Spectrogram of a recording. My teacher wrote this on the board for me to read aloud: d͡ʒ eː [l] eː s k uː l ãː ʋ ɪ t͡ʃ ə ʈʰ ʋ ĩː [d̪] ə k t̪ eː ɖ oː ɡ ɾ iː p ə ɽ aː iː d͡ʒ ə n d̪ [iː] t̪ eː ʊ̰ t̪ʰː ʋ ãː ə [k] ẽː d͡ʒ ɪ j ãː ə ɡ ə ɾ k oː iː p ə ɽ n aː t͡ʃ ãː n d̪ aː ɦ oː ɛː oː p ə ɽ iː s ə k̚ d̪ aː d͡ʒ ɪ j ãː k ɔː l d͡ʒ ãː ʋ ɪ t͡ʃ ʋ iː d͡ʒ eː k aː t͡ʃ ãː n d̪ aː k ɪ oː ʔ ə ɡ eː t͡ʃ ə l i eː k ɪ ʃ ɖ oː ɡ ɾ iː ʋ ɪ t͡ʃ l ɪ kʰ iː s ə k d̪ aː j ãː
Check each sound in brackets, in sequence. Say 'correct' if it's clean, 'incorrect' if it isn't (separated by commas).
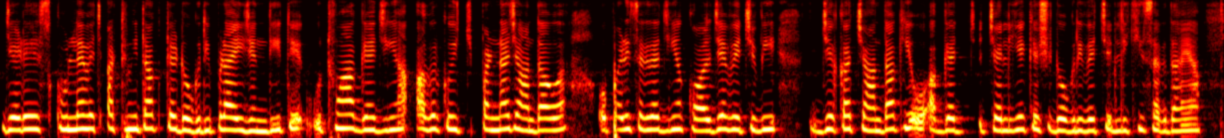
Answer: incorrect, incorrect, correct, incorrect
